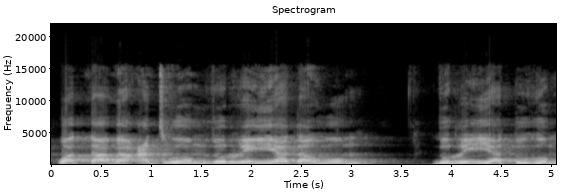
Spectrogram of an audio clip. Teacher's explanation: Izhar artinya jelas, syafawi artinya bibir. Maksudnya adalah mim ini adalah makhrajnya ada di bibir. Kemudian tidak kita dengungkan karena izhar, harus jelas mimnya. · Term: izhar syafawi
